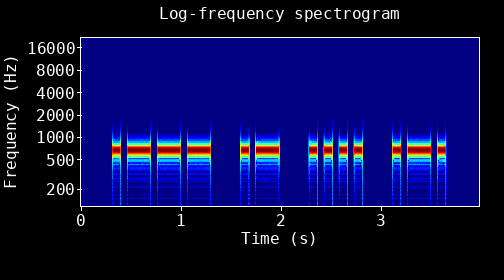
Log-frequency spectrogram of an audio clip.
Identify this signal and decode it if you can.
Morse code, heard as a keyed tone, about 16 wpm, 680 Hz. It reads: JAHR
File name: Morsekurs / Witze / Witz 24. Januar 2023 70 F80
